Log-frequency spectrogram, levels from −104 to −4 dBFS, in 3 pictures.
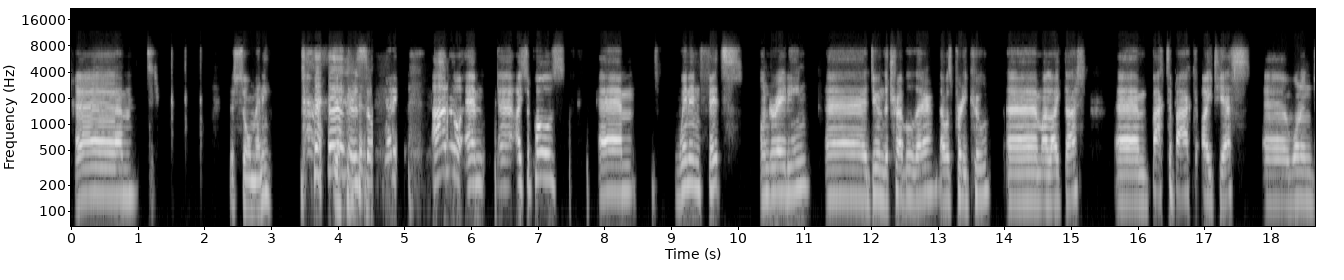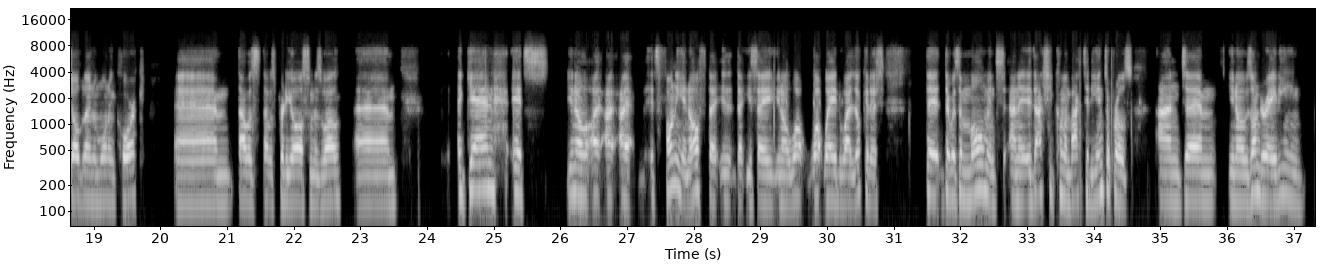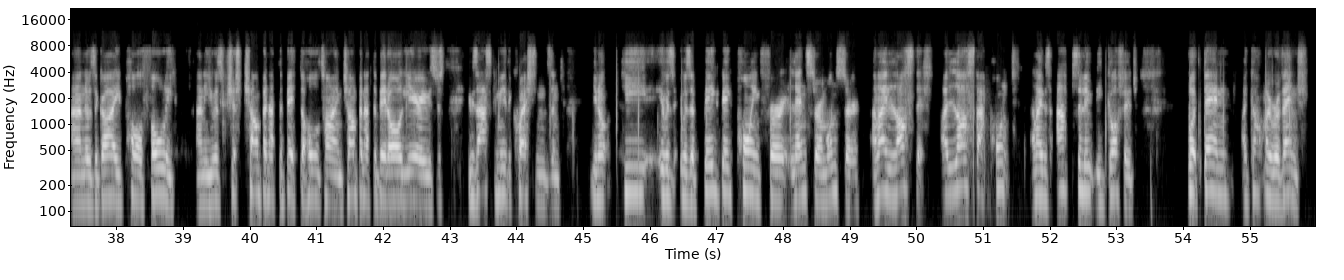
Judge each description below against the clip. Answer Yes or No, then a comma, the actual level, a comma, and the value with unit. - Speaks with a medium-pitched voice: Yes, medium, 150 Hz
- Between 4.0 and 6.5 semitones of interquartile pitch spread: Yes, average, 5.1 semitones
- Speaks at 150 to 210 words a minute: Yes, average, 180 wpm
